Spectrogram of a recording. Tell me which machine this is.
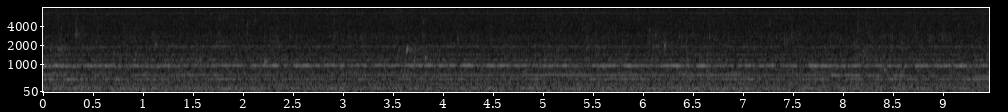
pump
